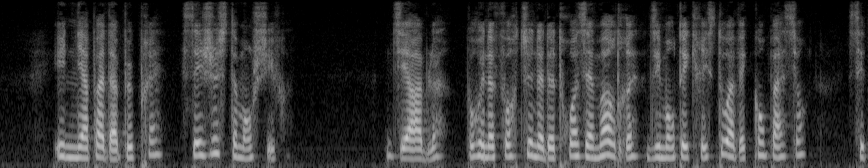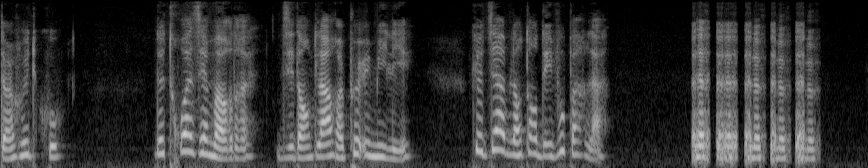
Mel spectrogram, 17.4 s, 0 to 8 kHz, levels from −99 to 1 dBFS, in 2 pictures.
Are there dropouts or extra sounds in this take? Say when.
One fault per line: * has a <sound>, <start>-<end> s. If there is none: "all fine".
* has a laugh, 15.6-16.9 s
